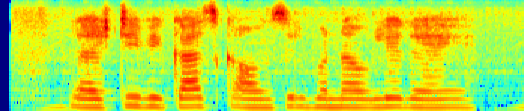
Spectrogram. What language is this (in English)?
Bhojpuri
